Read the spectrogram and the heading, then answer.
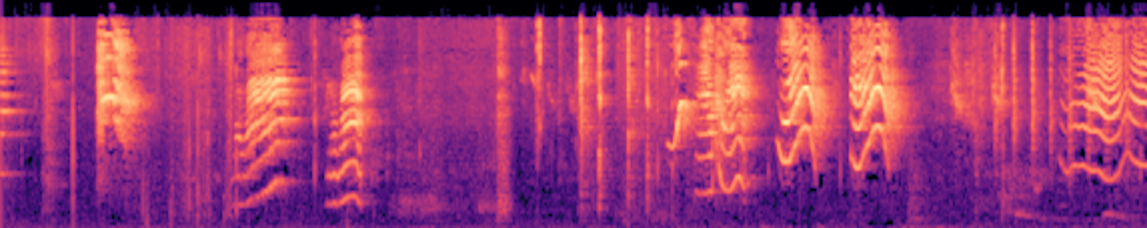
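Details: Green ring-necked pet parrot in a room, repeating learned words like mitthu, mummy and papa; a series of short, sharp, high squeaky utterances with quick falling and rising glides, spaced by brief quiet gaps and soft clicks.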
